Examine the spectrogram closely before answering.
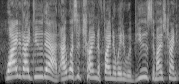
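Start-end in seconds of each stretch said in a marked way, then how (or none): none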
